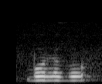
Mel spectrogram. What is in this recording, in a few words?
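"bolbo", Mooré; plastering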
